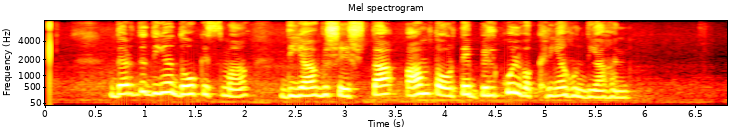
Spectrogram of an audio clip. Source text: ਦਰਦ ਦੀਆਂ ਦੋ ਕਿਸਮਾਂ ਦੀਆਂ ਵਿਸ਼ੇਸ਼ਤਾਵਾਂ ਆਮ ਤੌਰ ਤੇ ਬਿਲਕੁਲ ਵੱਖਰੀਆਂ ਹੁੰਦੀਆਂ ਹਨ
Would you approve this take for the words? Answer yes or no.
yes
